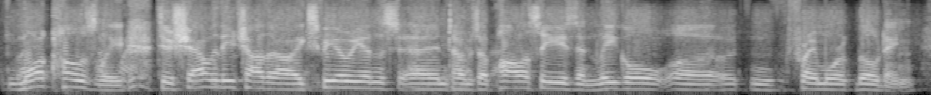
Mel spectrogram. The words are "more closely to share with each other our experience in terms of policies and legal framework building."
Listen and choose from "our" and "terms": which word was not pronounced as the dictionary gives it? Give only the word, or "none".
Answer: none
